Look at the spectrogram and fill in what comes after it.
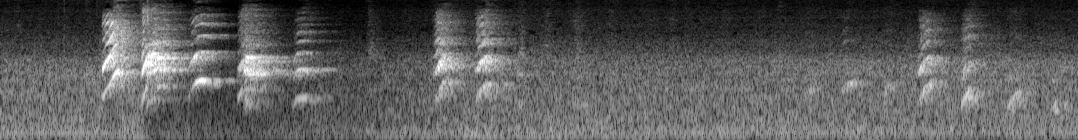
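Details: Six-week-old Havanese puppies of Gracie's litter give short, high yips in two quick bursts, the first near the start and the second past the midpoint, with softer, fainter yelps trailing off at the end in a quiet room.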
